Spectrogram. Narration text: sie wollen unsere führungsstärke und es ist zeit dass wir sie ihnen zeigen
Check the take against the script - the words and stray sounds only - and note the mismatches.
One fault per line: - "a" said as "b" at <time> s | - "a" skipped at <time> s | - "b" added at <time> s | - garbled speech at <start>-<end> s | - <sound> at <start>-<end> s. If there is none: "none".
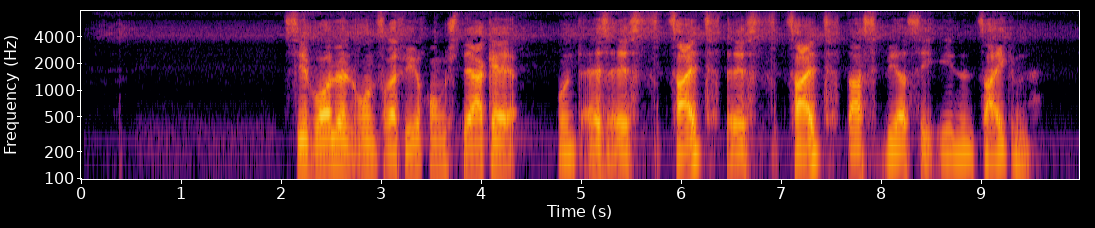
- "ist zeit" added at 6.4 s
